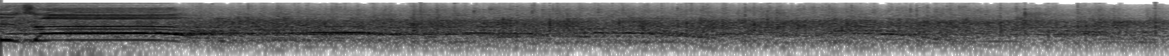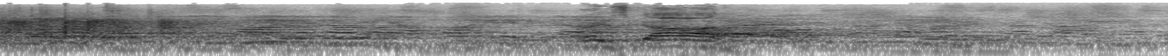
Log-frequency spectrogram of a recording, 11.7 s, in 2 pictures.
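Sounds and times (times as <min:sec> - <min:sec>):
audience clapping hands: 0:00.0 - 0:07.0.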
